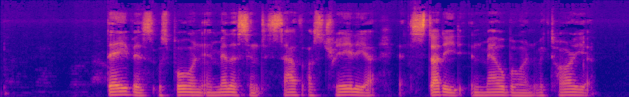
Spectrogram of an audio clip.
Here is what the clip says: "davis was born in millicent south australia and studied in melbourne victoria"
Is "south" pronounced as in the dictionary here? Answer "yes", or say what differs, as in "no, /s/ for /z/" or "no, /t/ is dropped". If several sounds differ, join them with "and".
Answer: yes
